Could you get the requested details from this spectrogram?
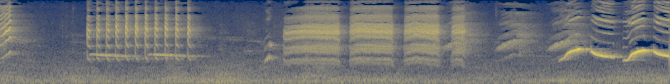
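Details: ['Black laughingthrush song given while dancing: a fast rattling stutter, then harsh broad buzzy bursts, ending with loud ringing upswept whistles.']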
